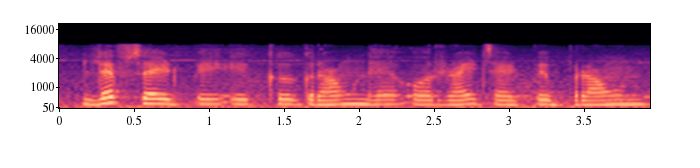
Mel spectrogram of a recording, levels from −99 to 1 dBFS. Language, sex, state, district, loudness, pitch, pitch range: Hindi, female, Rajasthan, Nagaur, -18 LUFS, 210 Hz, 200-220 Hz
